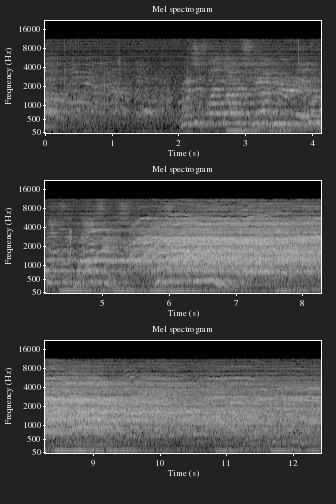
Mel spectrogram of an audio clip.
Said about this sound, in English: Spirited crowd. You know, Lake County, not a great place to catch some shut-eye.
